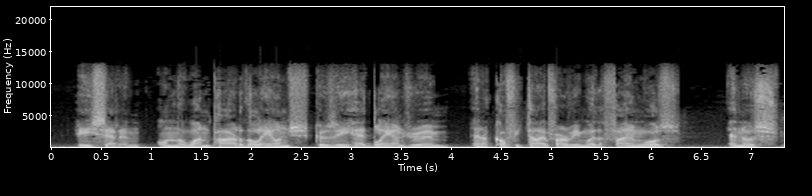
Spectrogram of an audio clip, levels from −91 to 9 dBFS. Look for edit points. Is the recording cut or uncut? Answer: cut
